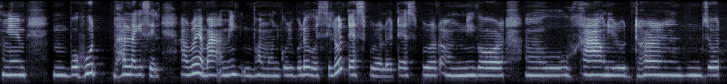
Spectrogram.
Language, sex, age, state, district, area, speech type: Assamese, female, 18-30, Assam, Majuli, urban, spontaneous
